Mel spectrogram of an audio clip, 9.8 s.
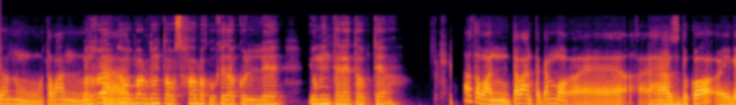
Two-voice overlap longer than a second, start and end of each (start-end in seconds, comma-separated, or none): none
